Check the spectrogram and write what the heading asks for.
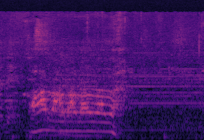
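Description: A small dog gives one drawn-out whine of about a second, held on one pitch and dropping at the end.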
